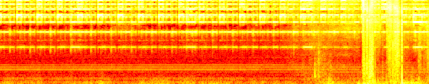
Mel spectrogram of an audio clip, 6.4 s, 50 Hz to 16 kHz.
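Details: Hexacopter with Pixhawk 4, Tarot 4108 380KV 6S brushless motors and 1355 carbon props: repeated high-pitched beeps about three a second from the motors, no spin-up; ESCs not arming, cause unknown despite weeks of troubleshooting.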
